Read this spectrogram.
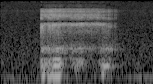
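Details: Fostered female boxer dog snoring while asleep: a single short, snorting, raspy breath sound; typical snoring of a short-nosed dog.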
